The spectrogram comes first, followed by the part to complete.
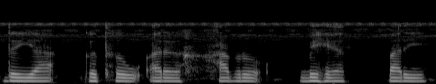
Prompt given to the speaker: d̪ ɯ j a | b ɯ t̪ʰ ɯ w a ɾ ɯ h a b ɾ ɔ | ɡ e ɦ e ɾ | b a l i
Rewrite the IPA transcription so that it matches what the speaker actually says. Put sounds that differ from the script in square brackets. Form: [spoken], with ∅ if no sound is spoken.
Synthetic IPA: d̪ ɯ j a | [ɡ] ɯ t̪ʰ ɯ w a ɾ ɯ h a b ɾ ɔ | [b] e ɦ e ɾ | b a [ɾ] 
